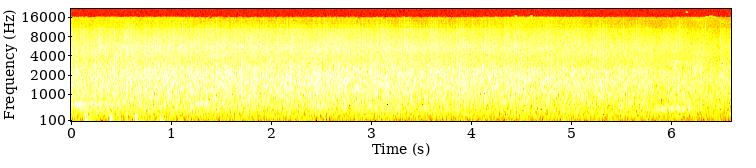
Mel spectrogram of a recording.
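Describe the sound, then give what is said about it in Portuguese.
An audience applauds the Lord during a sermon, a steady, dense wash of clapping that holds for several seconds, with a few sharp individual claps standing out at the start. “Aplauda ao Senhor.”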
